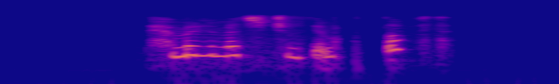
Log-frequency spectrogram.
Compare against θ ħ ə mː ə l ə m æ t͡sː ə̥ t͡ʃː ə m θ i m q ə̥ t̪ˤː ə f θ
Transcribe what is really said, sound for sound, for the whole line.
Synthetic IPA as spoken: θ ħ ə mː ə l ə m æ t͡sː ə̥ t͡ʃː ə m θ i m q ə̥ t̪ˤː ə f θ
